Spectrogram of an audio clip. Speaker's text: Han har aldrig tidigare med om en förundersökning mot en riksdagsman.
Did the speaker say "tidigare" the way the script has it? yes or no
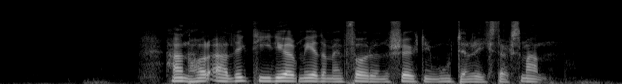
yes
